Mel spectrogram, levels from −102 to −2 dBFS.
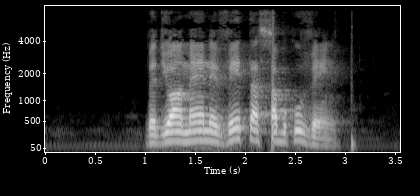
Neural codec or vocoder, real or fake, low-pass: none; real; 7.2 kHz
